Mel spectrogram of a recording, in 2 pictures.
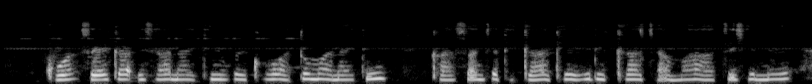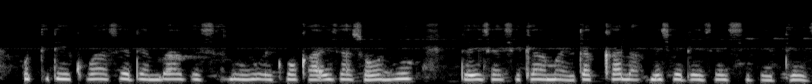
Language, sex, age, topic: Gamo, male, 18-24, government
